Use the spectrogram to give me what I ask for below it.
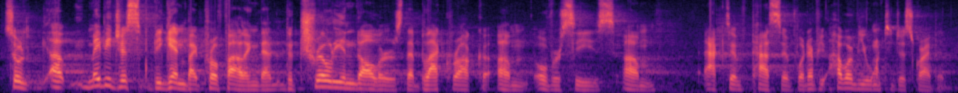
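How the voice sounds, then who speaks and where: A man moderating an informal on-stage chat, friendly and halting as he introduces his guest. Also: mid-range voice, a little mellow. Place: conference hall during a meal, microphone. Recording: reverberant hall.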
